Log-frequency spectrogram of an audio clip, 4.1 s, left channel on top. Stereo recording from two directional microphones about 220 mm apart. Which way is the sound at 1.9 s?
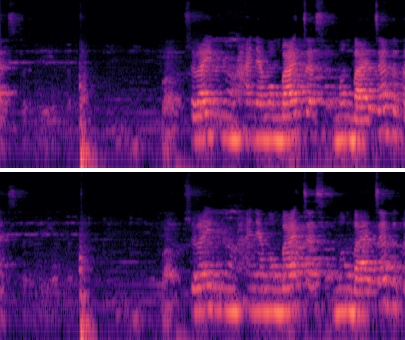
15° left (ahead or behind).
